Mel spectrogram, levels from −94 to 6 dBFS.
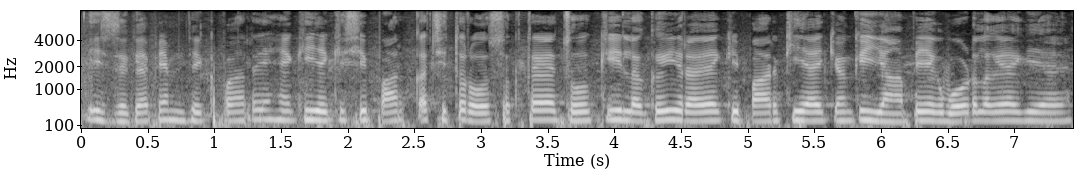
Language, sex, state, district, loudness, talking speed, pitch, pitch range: Hindi, male, Rajasthan, Bikaner, -13 LUFS, 275 wpm, 180 Hz, 175-190 Hz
